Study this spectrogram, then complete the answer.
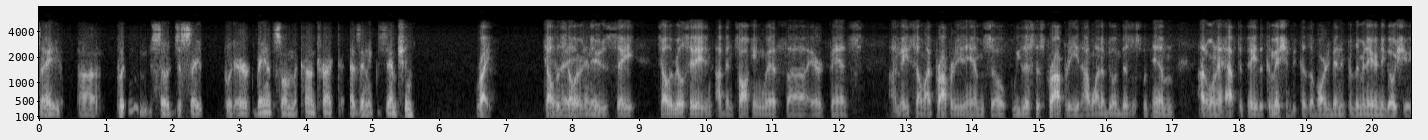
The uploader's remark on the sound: Gold Club Q&A Call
